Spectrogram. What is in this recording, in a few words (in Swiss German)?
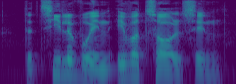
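"zille", Bas Rhin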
